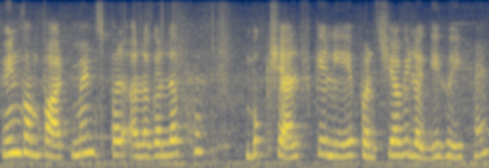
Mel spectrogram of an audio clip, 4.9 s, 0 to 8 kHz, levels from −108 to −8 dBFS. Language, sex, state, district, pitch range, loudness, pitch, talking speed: Hindi, female, Haryana, Jhajjar, 220-255 Hz, -20 LUFS, 235 Hz, 160 wpm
